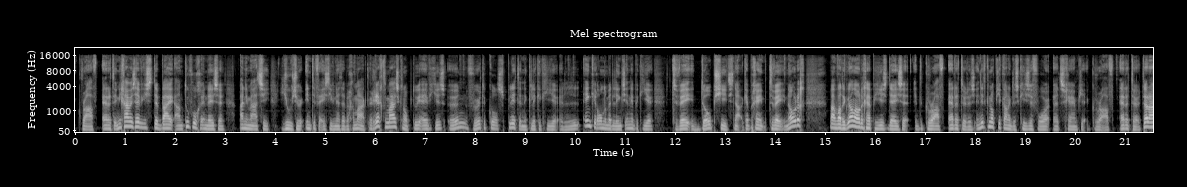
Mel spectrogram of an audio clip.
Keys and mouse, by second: 2.4-5.5 drag, 5.8-9.8 right drag, 10.9-14.0 drag, 15.1-17.8 drag, 18.4-20.7 drag.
